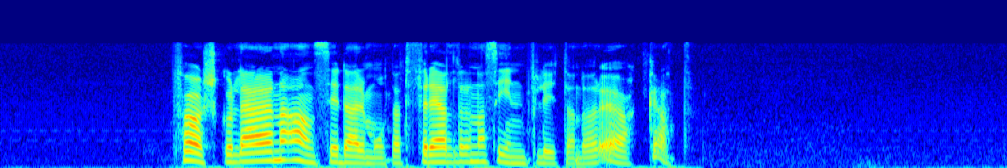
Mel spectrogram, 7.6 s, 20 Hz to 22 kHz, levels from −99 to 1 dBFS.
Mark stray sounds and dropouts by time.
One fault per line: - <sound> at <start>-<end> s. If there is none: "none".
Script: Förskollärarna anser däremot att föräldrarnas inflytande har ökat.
none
